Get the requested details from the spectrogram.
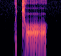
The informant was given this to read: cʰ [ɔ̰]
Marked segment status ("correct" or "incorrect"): correct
